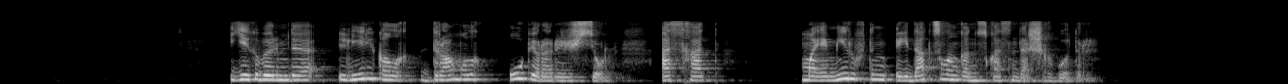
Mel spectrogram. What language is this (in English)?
Kazakh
